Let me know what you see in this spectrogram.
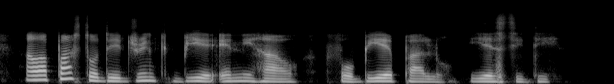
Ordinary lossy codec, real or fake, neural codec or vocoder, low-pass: none; fake; codec, 24 kHz, 1.2 kbps, DualCodec; none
